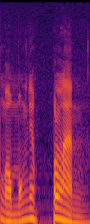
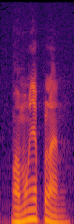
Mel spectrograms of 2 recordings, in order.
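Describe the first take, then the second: The two takes are said the same way.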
